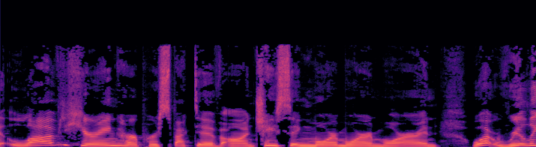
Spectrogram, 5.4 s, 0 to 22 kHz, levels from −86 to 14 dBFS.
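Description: No technical faults can be heard in the speech. Nothing at any point in the clip calls for comment.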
